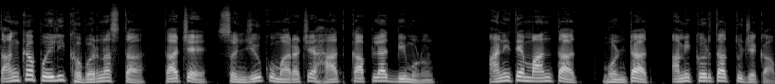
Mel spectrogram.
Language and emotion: Goan Konkani, neutral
